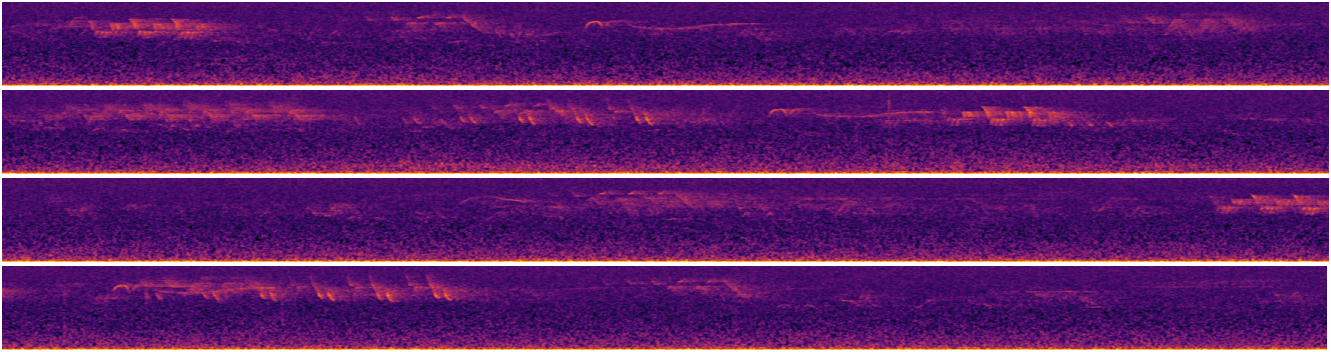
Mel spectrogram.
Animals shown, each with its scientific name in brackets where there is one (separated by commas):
Ovenbird (Seiurus aurocapilla), Eastern Wood-Pewee (Contopus virens), Chestnut-sided Warbler (Setophaga pensylvanica), White-throated Sparrow (Zonotrichia albicollis), Mourning Warbler (Geothlypis philadelphia), Scarlet Tanager (Piranga olivacea), Red-eyed Vireo (Vireo olivaceus)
